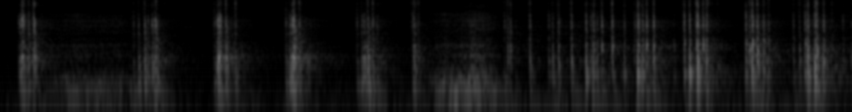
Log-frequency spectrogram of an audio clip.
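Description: Long nails quickly scratch and tap the sides and corner of a medium hollow box covered in black embossed crocodile-texture faux leather. Dry, short taps and rasping scrapes come in an uneven, speeding run, each with a bright papery edge and almost no ring.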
